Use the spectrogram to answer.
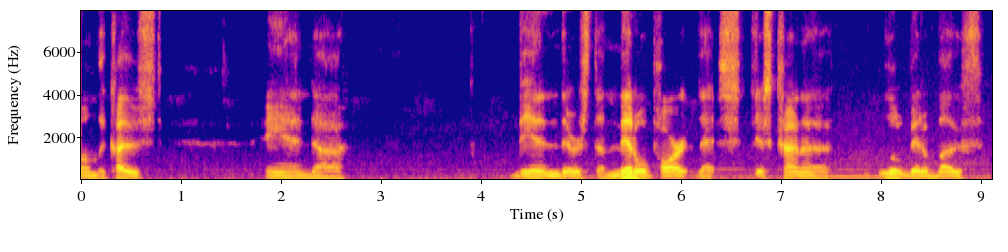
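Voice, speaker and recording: Slow folksy Appalachian man. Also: lowish voice, a bit bright, a little hiss or hum. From North Carolina mountains. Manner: slow, folksy, hesitant with many uhs and corny jokes. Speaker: host. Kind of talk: casual livestream chat.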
